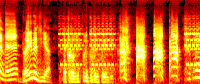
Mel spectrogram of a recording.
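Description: A telephone ringing over men talking in Telugu: one ring of a little over a second starts about a second in, and a second ring begins near the end.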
